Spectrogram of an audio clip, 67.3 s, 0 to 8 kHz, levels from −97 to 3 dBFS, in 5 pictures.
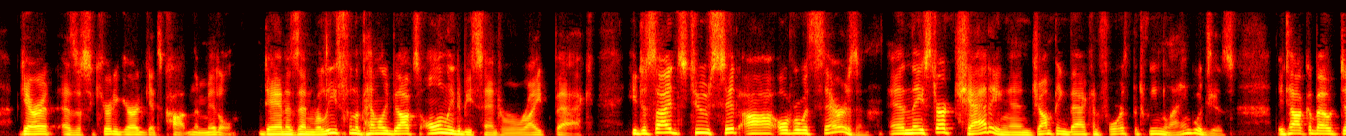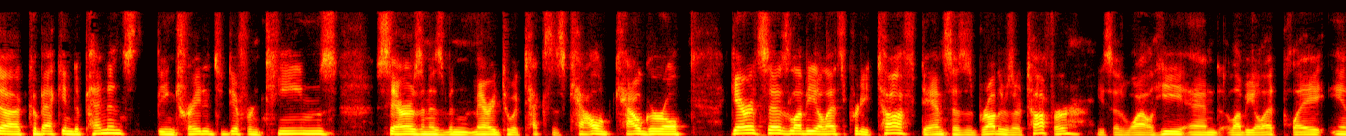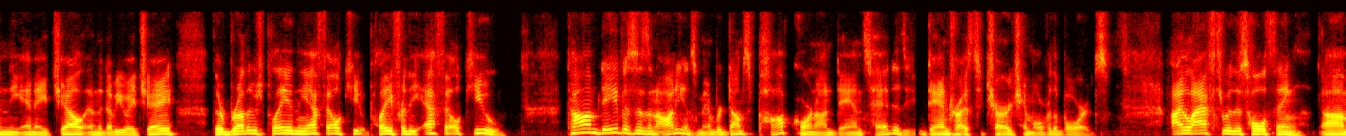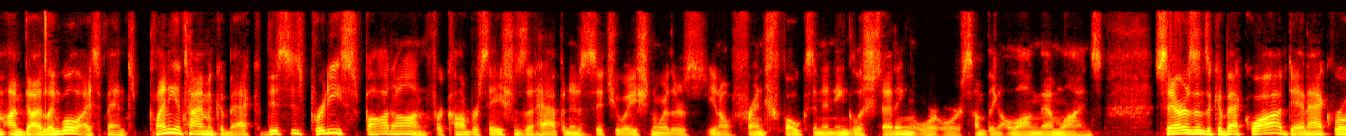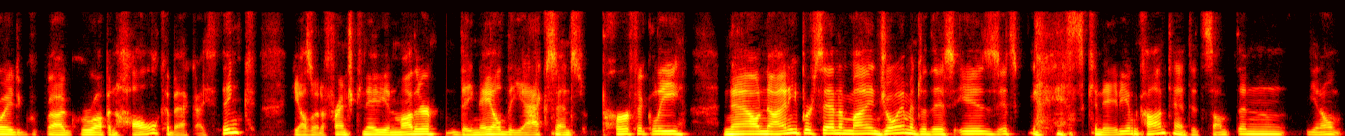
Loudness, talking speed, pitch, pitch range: -23 LUFS, 180 wpm, 140 Hz, 120-160 Hz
